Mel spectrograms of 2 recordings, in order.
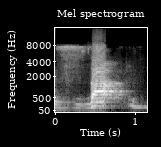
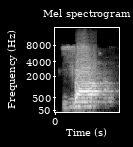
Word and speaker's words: زا: اب زا کے اندر, زا کے تلفظ میں زبان ٹچ نہیں ہوتی, لیکن زبان کی نوک کا حصہ اس کے ذریعے سے نکلتا, وہاں سے سیٹی کی آواز نکلتی, زا, زا.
